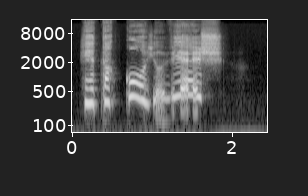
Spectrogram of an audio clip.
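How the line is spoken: Breathy, cat. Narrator (Russian): выдохнул котик

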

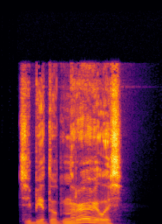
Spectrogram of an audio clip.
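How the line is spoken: Spiteful smirking tone. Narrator (Russian): зло ухмыльнулся Николай

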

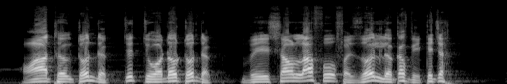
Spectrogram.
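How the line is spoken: Angry old man. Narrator (Vietnamese): Lão nhân áo xám tức giận

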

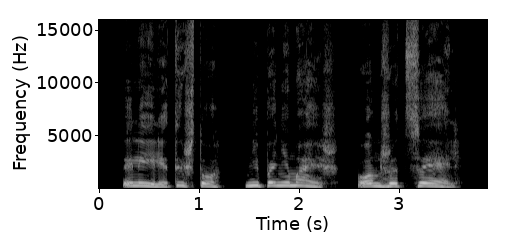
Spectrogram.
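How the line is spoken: Fierce breathy whisper. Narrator (Russian): свирепо выдохнула мне на ухо Бумба

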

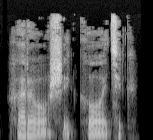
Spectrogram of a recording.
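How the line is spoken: Laughing. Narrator (Russian): смеясь сказала я

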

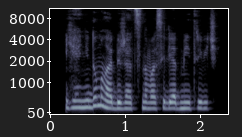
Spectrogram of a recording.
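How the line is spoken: Quiet. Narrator (Russian): тихо вымолвила Катюша

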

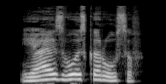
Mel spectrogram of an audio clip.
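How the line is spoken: Calm. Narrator (Russian): спокойно ответила Малфреда

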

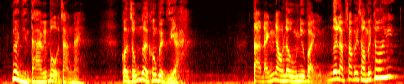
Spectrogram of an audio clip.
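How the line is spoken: Panting, breathless speech. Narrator (Vietnamese): Lâm Phàm toàn thân mồ hôi ướt đẫm, thở hổn hển nói

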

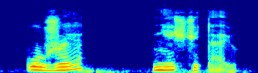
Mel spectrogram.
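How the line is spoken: Slow, deliberate. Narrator (Russian): медленно и раздельно ответил Алистер

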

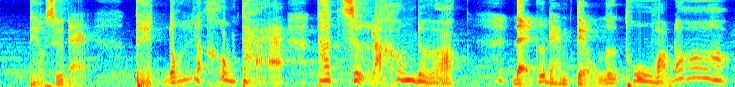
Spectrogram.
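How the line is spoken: Hoarse through gritted teeth. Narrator (Vietnamese): Lão Quách nghiến răng khàn khàn nói

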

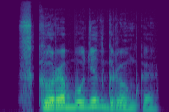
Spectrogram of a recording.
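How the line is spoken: Snorted. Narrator (Russian): хмыкнул

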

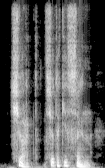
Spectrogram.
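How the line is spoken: Barely audible mutter. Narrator (Russian): чуть слышно пробормотал охотник

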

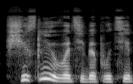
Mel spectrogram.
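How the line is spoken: Muffled murmur. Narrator (Russian): пробормотала она, уткнувшись ему в плечо

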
